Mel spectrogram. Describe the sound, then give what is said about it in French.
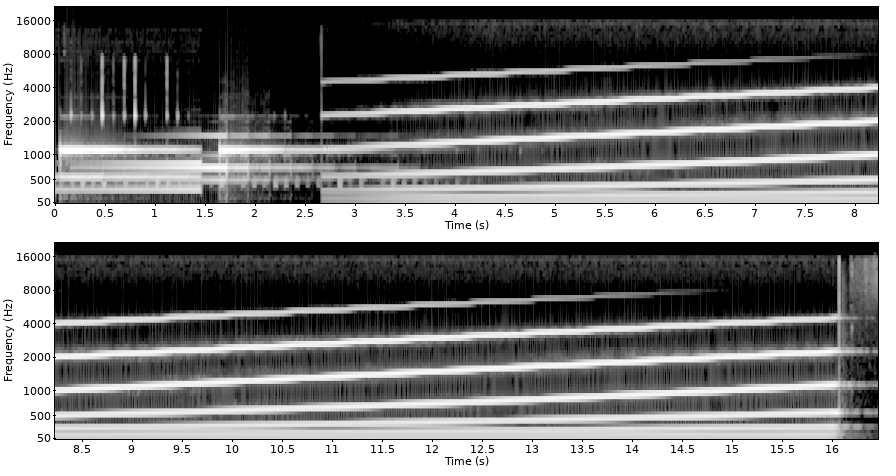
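A Shepard tone: layered tones glide steadily upward for about thirteen seconds, loud and unbroken, seeming to rise forever without getting higher, after a short burst of steady held notes. “Ce que vous venez d'entendre s'appelle la gamme de Shepard, en anglais le Shepard Tone, pour ceux qui voudraient euh, le réécouter, vous avez eu l'impression d'avoir une note qui monte jusqu'à l'infini.”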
